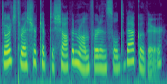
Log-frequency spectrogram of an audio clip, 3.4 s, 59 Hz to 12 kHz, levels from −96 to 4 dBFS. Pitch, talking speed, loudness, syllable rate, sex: 200 Hz, 195 wpm, -17 LUFS, 5.5 syllables/s, female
